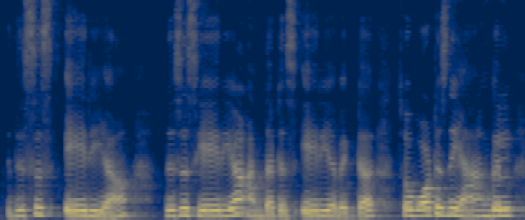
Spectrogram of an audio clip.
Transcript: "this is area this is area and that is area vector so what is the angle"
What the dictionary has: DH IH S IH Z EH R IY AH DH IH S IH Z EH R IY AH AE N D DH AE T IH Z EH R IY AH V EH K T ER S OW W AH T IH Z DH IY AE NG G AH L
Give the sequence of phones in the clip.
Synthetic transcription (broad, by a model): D IH S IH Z EH R IY AH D IH S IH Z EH R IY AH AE N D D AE T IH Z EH R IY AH V EH K T ER S OW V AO T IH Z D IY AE NG G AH L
